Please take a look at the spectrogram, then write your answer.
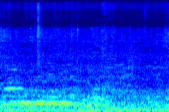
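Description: A soft, low pigeon coo rolls briefly through a quiet background with faint murmuring.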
